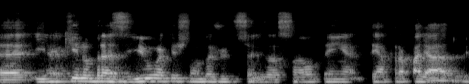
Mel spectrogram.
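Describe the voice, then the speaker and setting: Speaking with a Brazilian accent, the man keeps a medium pitch, fairly even intonation and a moderate pace. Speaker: healthcare executive, webinar speaker. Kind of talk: webinar Q&A and closing remarks. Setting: video call webinar.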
